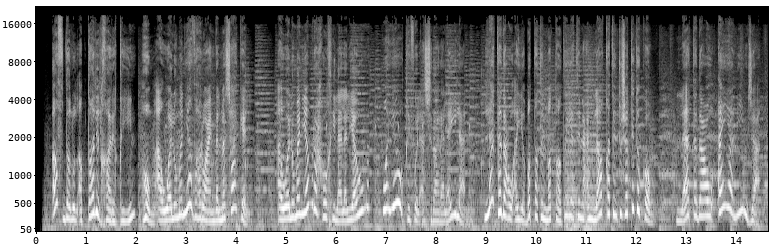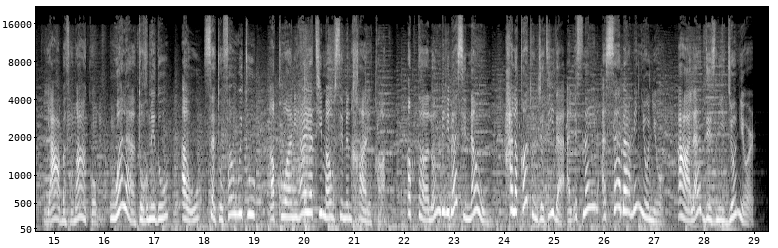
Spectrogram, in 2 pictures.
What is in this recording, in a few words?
TV Promo; PJMASKS; KIDS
